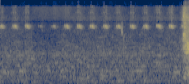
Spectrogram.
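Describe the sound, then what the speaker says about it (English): Crickets chirping indoors in a house overrun with them, a faint, steady train of evenly spaced high chirps repeating about every third of a second against quiet room tone. "My house is infested with crickets."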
